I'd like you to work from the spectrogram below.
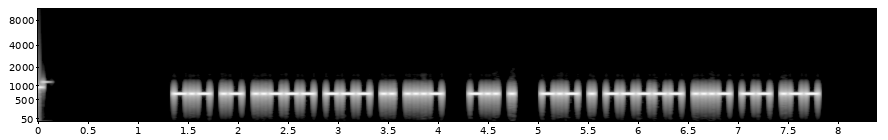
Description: Morse code, heard as a keyed tone, about 30 wpm, 700 Hz. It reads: KA2OIV DE KE0VMW
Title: USA Callsign DE Callsign - 6 Characters - 30wpm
